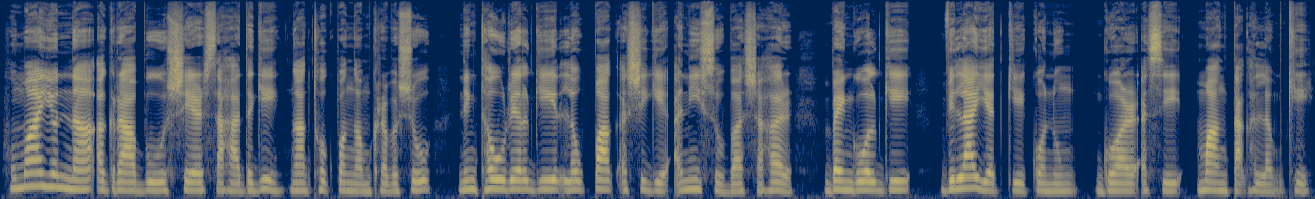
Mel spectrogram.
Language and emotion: Manipuri, neutral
